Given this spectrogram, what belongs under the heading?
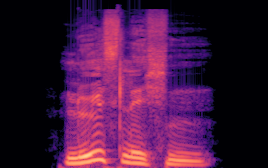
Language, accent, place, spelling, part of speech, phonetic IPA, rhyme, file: German, Germany, Berlin, löslichen, adjective, [ˈløːslɪçn̩], -øːslɪçn̩, De-löslichen.ogg
- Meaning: inflection of löslich: 1. strong genitive masculine/neuter singular 2. weak/mixed genitive/dative all-gender singular 3. strong/weak/mixed accusative masculine singular 4. strong dative plural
